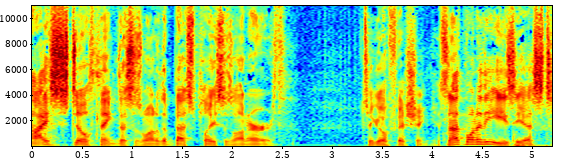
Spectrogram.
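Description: On a very clean recording with a silent background, the speaker uses an American accent and very wide pitch swings. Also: man, medium pitch for a man, moderate pace. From Florida Gulf Coast (Dunedin). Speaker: podcast host, fly shop. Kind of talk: casual interview.

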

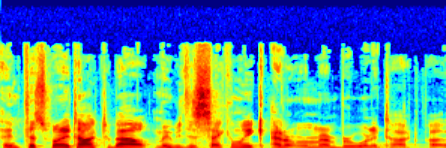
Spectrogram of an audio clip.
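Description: A man's speech rises and falls with lively intonation while music runs in the background. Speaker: podcast host. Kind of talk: casual monologue. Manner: loud; hesitant, many fillers.

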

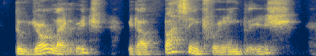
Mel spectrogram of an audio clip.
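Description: A man with an Italian accent speaks at a fairly slow pace in a somewhat breathy voice, his pitch swinging very widely. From Italy. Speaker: SEO consultant. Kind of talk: interview.

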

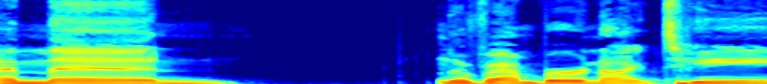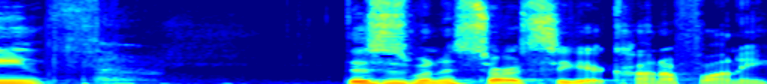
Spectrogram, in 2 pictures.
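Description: The recording is very clean and the background silent. A woman talks in an animated tone. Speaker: sports podcast host. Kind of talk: casual solo sports commentary.

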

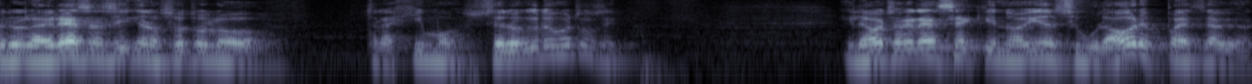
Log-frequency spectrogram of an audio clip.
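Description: A man with a fairly high pitch talks at a very fast pace, with ordinary pitch variation. He leaves long, frequent pauses. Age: 70s. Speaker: retired airline pilot and flight instructor. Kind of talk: casual chat. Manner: halting.

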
